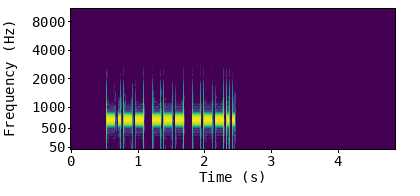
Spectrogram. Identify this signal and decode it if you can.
Morse code, heard as a keyed tone, about 28 wpm, 700 Hz. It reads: YO8
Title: Callsign Prefixes for Top 25 DXCC - 28wpm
